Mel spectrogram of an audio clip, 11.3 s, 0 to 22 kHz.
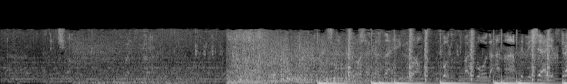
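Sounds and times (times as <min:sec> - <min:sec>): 
heavy rain pouring: 0:00.0 - 0:11.3
deep rolling thunder: 0:00.9 - 0:11.3
speech: 0:01.2 - 0:01.9
sharp thunder cracks: 0:01.4 - 0:08.9.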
